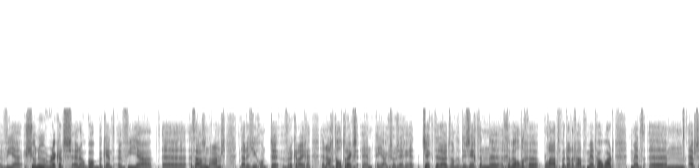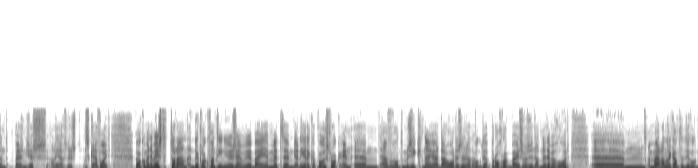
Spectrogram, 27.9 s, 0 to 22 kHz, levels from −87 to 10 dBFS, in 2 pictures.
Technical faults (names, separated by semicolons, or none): none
